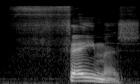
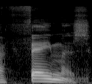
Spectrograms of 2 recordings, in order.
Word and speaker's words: famous: 그런데 피읍 발음인데 이 F는 여러분 그 앞니가 그 아랫입술을 약간 긁듯이 해서 famous 이렇게 되는 거고요. famous 그렇게 되는 거죠.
